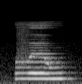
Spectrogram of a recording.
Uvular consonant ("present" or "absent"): absent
